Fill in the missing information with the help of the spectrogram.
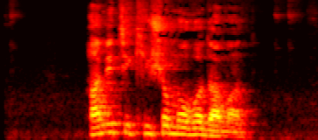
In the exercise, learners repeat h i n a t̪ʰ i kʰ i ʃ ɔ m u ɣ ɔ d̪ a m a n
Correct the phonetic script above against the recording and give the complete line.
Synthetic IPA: h a n i t̪ʰ i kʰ i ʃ ɔ m ɔ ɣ ɔ d̪ a m a n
